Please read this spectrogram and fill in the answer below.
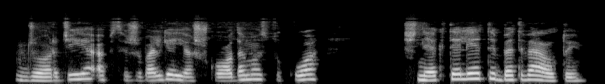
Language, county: Lithuanian, Klaipėda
